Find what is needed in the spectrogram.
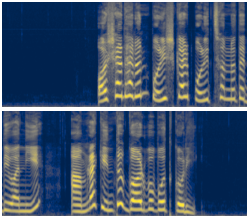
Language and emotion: Bengali, happy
